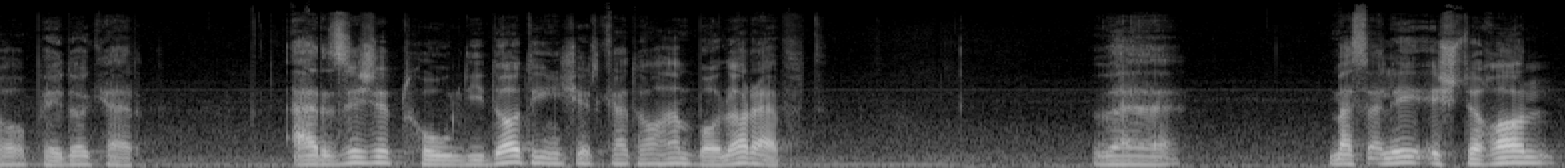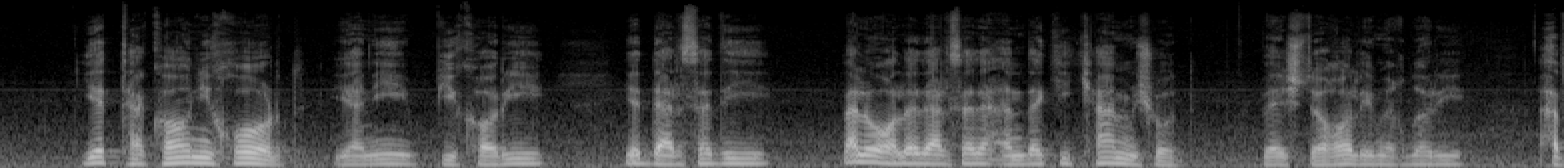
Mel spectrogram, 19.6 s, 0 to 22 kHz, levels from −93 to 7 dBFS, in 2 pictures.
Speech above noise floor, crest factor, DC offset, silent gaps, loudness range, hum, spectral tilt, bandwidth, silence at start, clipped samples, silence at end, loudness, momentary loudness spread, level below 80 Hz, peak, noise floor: 26 dB; 22 dB; under 0.1%; none; 6 LU; none; -6.5 dB/octave; 16.5 kHz; 0 s; under 0.1%; 0 s; -25 LUFS; 12 LU; -52 dBFS; -4 dBFS; -50 dBFS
